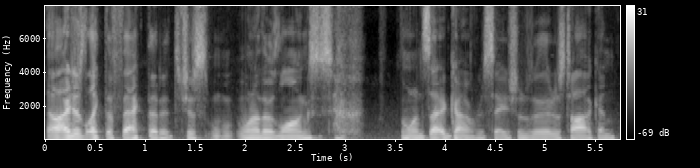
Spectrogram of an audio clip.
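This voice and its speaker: A young man commentating gameplay with wry, teasing remarks. His voice is mid-pitched and recorded close and dry. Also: fairly even intonation, normal speed, dry recording. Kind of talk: casual gameplay banter.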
